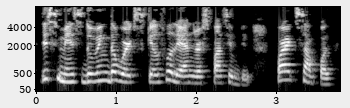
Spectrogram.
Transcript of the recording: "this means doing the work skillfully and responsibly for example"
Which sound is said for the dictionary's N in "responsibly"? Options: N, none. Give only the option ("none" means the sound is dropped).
N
